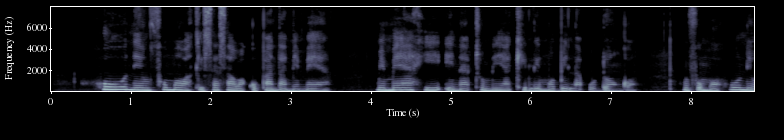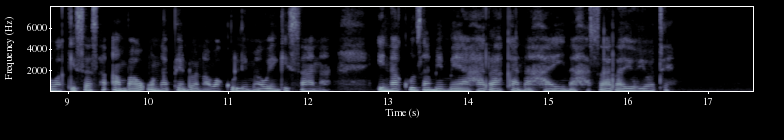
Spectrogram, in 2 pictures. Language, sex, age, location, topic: Swahili, female, 25-35, Nairobi, agriculture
